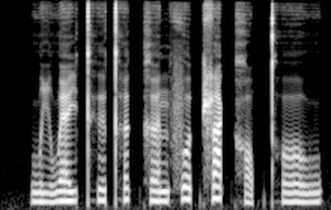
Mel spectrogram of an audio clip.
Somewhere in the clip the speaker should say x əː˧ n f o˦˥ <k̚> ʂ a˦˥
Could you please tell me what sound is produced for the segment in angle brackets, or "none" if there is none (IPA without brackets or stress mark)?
t̚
